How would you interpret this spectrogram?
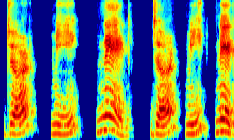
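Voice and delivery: जर, मी, नेट as three separate beats; syllable by syllable. Shown as a demonstration. Teacher sounds out the word for pupils, separated जर, मी, नेट. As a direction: pause between जर and मी and नेट. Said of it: "इसको ऐसे भी पढ़ सकते हैं".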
